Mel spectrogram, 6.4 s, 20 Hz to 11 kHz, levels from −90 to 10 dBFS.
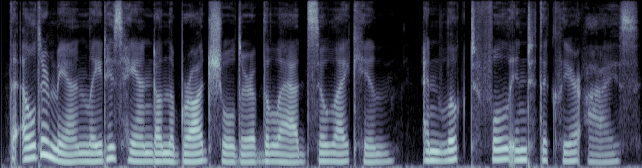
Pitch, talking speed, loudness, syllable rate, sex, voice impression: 170 Hz, 215 wpm, -16 LUFS, 4.6 syllables/s, female, feminine, slightly gender-neutral, slightly young, slightly adult-like, slightly thin, slightly relaxed, slightly weak, slightly bright, very soft, slightly clear, fluent, cute, intellectual, refreshing, very calm, friendly, reassuring, unique, elegant, sweet, slightly lively, very kind, slightly modest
